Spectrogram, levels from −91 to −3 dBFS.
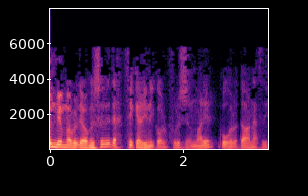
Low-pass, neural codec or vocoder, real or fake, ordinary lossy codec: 7.2 kHz; codec, 16 kHz in and 24 kHz out, 0.4 kbps, LongCat-Audio-Codec, four codebook decoder; fake; MP3, 24 kbps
